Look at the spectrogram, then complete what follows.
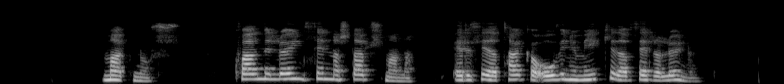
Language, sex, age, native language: Icelandic, female, 50-59, Icelandic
